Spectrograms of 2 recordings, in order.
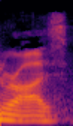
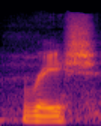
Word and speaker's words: Ra's: Oh my god, they already brought in Ra's. – Yeah. You said it wrong. – Ra's. – There we go.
